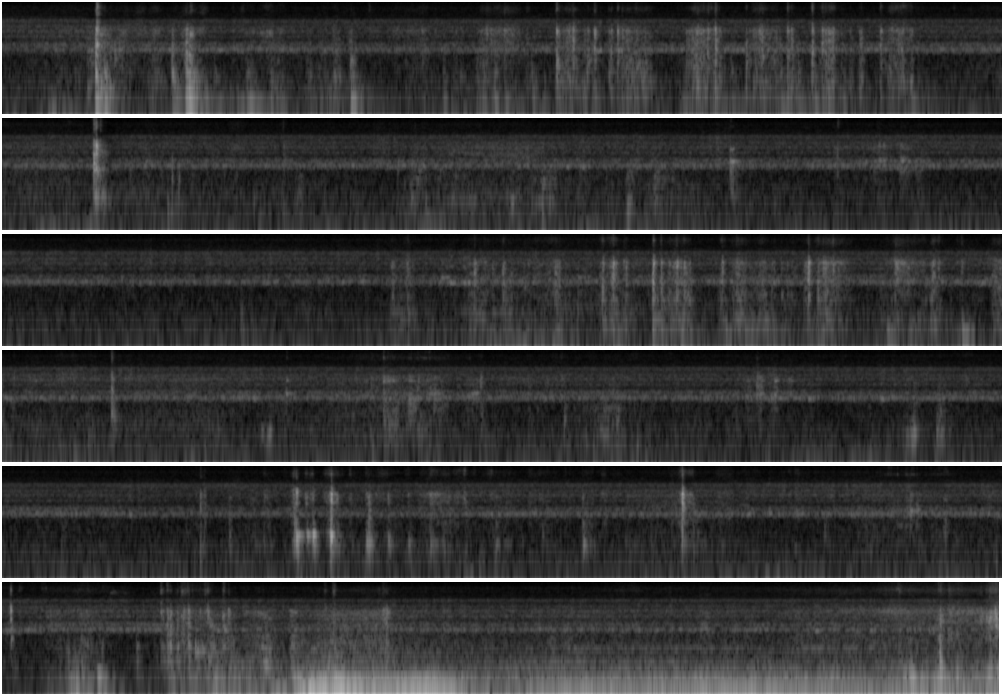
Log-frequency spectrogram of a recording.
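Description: Scattered small clicks and knocks of hand work with a plastic syringe and fluid bottle. Near the end, a Citroen Xsara's engine starts and settles into a steady idle.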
